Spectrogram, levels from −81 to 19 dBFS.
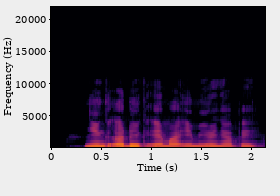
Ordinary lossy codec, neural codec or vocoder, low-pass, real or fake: none; none; 10.8 kHz; real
